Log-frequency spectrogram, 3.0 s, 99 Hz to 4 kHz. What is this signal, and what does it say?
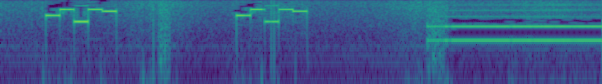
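Five-tone selective call (ZVEI), heard as quick runs of five tones, tones of about 70 ms. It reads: 88550 88550
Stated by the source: ZVEI five-tone selective call received on an SDR.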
